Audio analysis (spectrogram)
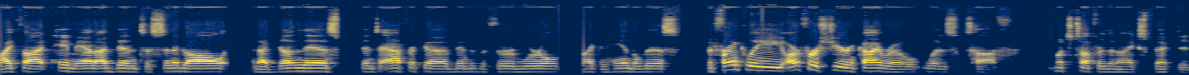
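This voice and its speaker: A man talks at a moderate pace with a medium pitch and fairly even intonation. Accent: American. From Kansas, US. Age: 50s. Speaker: history professor and retired Marine pilot. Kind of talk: casual interview.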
